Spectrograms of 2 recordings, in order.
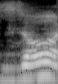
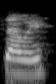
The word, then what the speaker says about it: Zoey: correctly pronouncing your name is it zoro or all right it's zoey hey zoey zoe okay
